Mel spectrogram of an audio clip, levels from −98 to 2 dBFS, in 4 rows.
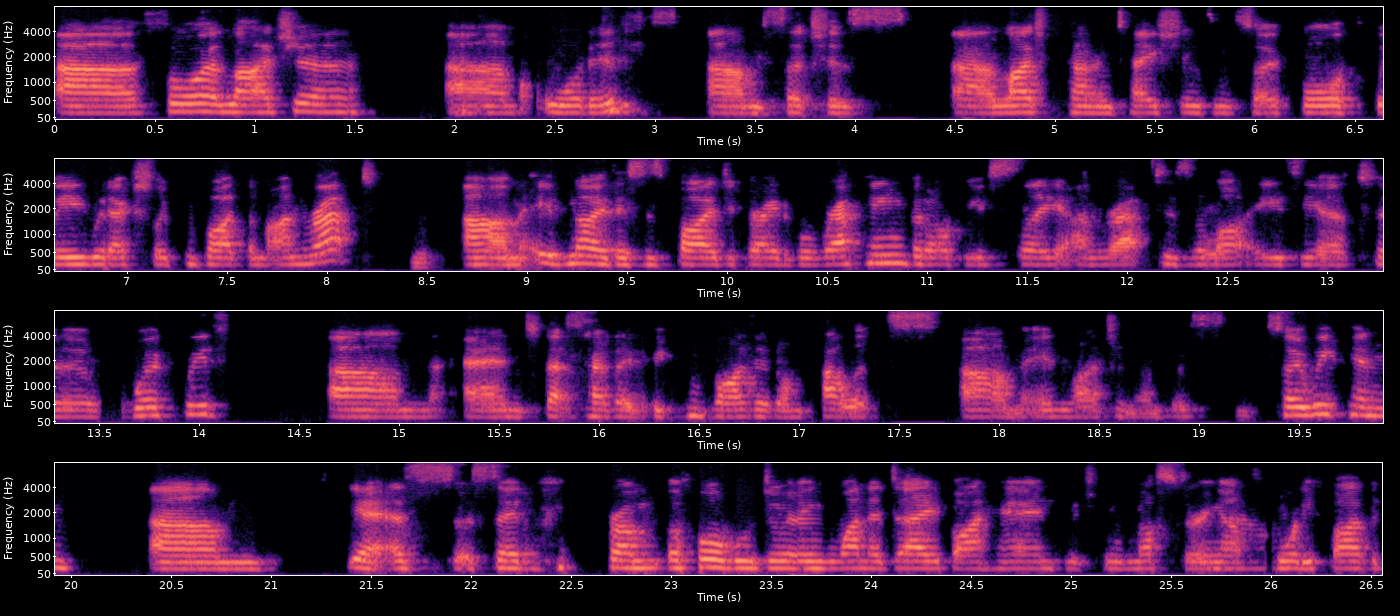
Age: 20-39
